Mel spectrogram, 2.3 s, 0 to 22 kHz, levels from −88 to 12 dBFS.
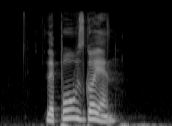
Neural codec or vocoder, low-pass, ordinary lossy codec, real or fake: none; 14.4 kHz; none; real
